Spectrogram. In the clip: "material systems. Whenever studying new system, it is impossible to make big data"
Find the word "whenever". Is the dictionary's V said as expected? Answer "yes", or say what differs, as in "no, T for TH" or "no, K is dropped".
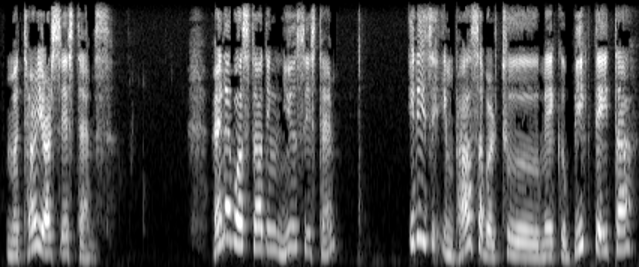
no, W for V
